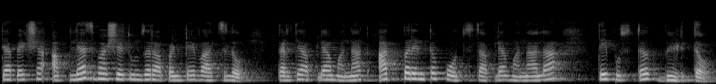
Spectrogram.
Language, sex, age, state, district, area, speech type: Marathi, female, 30-45, Maharashtra, Sangli, urban, spontaneous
